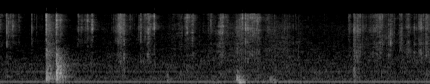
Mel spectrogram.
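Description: Paper rustling and crinkling with small scattered taps and clicks as a crinkled paper flower embellishment is handled and pressed onto a journal page, over a steady low hum.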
